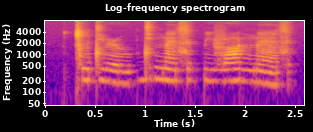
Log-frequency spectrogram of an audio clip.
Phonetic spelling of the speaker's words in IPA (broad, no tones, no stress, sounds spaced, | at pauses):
ǀ u tʲ w ə˞ u̯ | dʲ ə ŋ͡m æ̃ s ə k͡p i v ɑ ŋ͡m æ̃ s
